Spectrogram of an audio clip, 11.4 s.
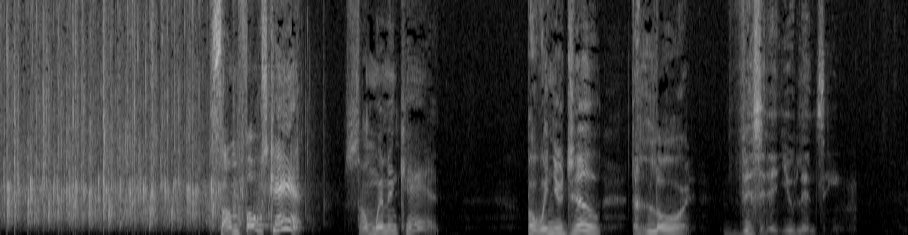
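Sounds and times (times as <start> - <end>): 
audience clapping hands: 0.0 - 4.1
speech: 2.8 - 5.6, 6.6 - 10.4.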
